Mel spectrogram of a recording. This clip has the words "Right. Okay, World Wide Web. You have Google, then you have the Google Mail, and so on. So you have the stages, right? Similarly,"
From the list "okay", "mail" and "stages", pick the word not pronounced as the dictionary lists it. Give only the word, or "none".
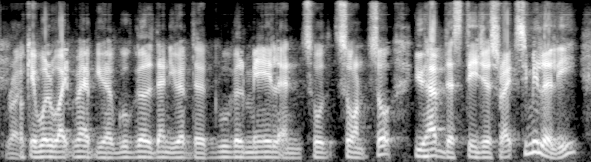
stages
